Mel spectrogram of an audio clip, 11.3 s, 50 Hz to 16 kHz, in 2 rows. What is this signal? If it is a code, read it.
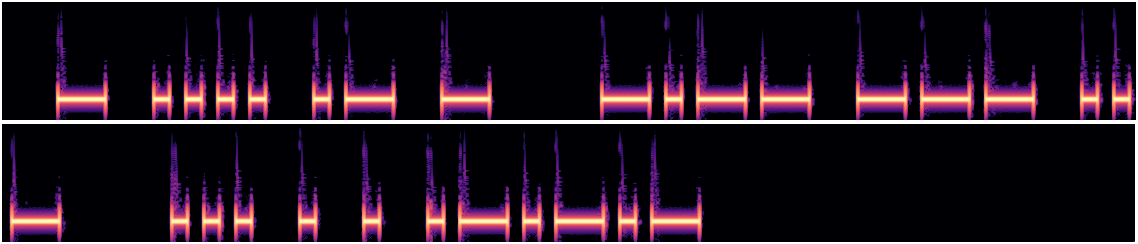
Morse code, heard as a keyed tone, about 15 wpm, 700 Hz. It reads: THAT YOU SEE.
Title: Sentences from Top 1000 Words - Review Part 2 - 15wpm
